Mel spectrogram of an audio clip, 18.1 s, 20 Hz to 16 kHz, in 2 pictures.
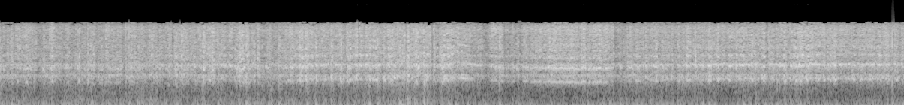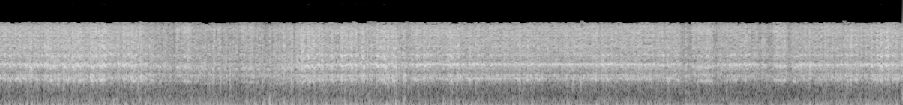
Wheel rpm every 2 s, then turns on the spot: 210, 220, 220, 230, 230, 210, 230, 230, 230.
none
